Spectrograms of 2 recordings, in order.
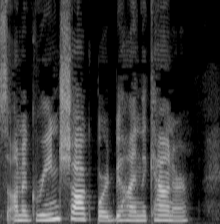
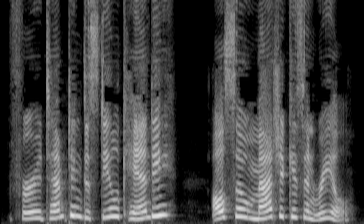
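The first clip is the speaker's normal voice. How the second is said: higher, exasperated protest; indignant girl; 6 semitones higher, 3 dB louder than usual. Acted. Hermione protesting her arrest to Harry, higher and indignant. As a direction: push back in disbelief.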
